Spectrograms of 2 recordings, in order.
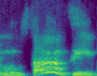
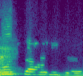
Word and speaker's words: Musanze: fell in love with Muzanzi off the video. Am I saying it correctly? Yeah, Muzanzi? Musanje.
